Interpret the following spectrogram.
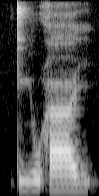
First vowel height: high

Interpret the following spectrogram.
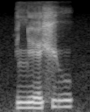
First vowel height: mid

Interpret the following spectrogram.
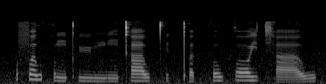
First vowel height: low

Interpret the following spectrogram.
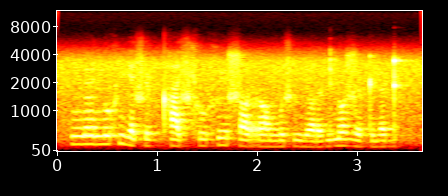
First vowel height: mid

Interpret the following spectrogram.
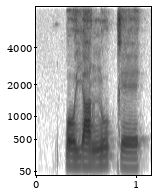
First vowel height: mid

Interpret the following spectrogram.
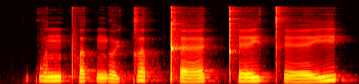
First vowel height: low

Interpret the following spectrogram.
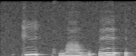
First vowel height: high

